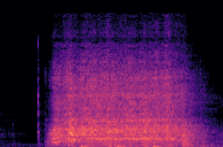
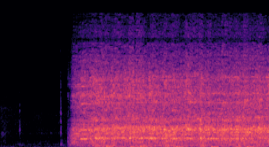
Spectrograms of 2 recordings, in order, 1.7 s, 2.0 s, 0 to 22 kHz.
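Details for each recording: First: 2004 Honda Recon 250 ES quad, starter solenoid jumped directly because the handlebar switch is faulty: short burst of fast, even starter whir with steady low pulses, no binding or clunk; the engine turns over freely, not seized. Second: 2004 Honda Recon 250 ES quad cranking during a compression test, throttle stuck so not held wide open: starter whirs steadily with soft, even pulses and little resistance; low compression of 65, rising to 76 after adding oil.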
